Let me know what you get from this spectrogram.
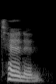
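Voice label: "tenon", English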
